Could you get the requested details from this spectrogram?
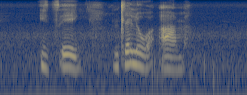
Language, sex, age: Southern Sotho, female, 19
